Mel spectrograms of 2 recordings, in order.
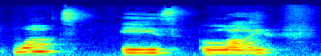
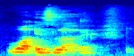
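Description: First: Drawn-out. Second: Said in the usual way. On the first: Acted. Slow drawn-out repeat.

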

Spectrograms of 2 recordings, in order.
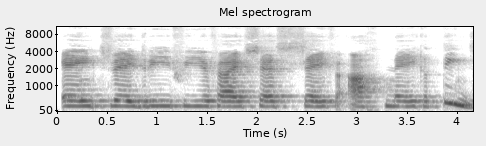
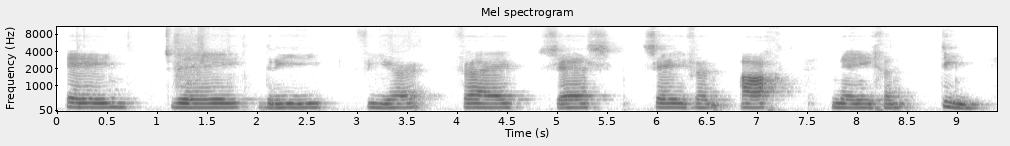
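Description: First: Hurried count to ten; brisk calming count. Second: Measured numbers with a gap after each; even, deliberate count to ten; slow calming count. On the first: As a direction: count briskly to get over a fright. Counts quickly to calm down. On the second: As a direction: count steadily to settle your nerves. Counts slowly to calm down. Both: A narrator's reading.

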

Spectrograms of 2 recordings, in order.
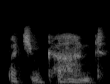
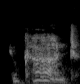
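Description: First: Unvoiced, softer whisper of "But you can't."; whispered plea. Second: Said in the usual way. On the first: Rochester pleading with Jane.

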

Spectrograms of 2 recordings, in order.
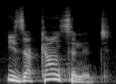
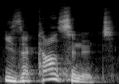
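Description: The two takes are said the same way.

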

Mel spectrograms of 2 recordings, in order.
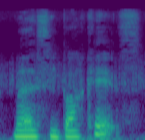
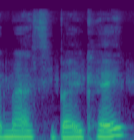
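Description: First: "merci buckets", with beaucoup turned into English buckets; jokey anglicised French. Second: Said in the usual way. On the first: Retold or imitated. Quoting mum's old thank-you, jokey anglicised "merci buckets". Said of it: "My mum always used to say it". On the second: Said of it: "how I always, always often go".

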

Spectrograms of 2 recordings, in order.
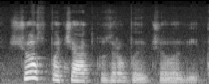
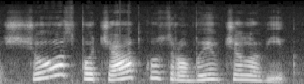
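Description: First: Said in the usual way. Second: Slow, deliberate classroom read-out of the question; slow model reading. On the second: Shown as a demonstration. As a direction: read it out slowly for pupils, stretching the words. Teacher models reading, then repeats.

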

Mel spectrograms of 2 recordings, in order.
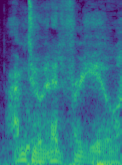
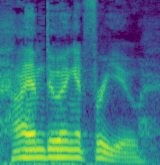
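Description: First: Very low, soft murmur; hushed aside. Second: "am" stressed in a normal-volume voice. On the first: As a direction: say it almost to yourself, way down low. Repeated line, first take hushed. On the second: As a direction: insist by leaning on the word "am". Repeated with stress on am. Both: Real, not acted.

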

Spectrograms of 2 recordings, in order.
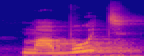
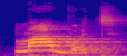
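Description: First: Мабуть stressed on у, мабу́ть, quieter; stress on the second syllable. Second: Мабуть stressed on а, ма́буть; stress on the first syllable. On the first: Teacher giving the variant мабу́ть. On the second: Teacher demonstrating ма́буть. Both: Shown as a demonstration. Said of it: "Наприклад".

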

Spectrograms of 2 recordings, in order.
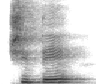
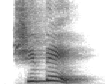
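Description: First: Said in the usual way. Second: शिते called high and sharp; shouting her name. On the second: Acted. Visu shouts at Shitu while hitting her back. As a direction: yell शिते as you strike. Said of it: "विसू ओरडला".

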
